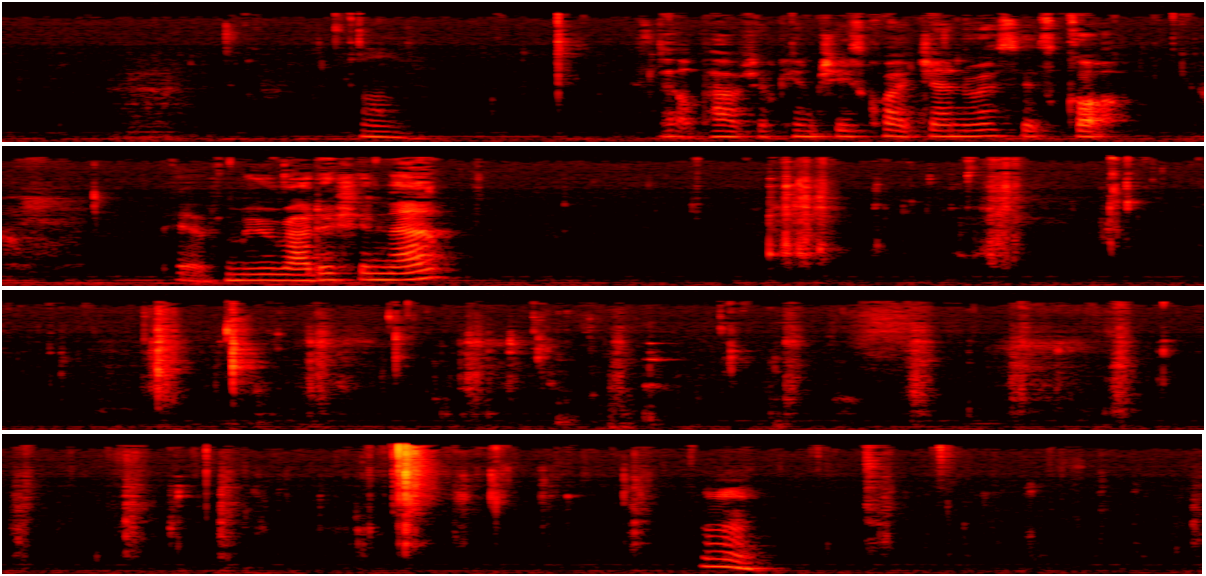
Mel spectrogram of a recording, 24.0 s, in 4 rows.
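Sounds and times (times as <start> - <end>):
crunchy chewing: 9.8 - 21.4.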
